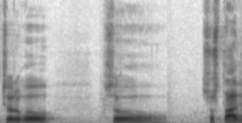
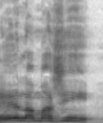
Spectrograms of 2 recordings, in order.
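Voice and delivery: higher, louder call across the schoolyard; 8 semitones higher, 4 dB louder, much slower than usual. Retold or imitated. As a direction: shout the invite to a friend. Gang calling him after school.

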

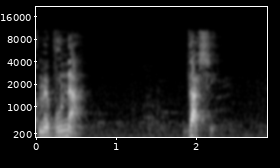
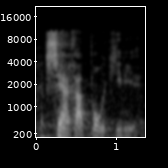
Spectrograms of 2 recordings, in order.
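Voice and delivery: tender whispered prayer; 6 semitones lower, 7 dB quieter than usual. Shown as a demonstration.

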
